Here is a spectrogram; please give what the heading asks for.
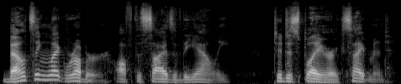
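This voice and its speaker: Expressive story narrator, close and dry. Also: medium pitch, dry recording. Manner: animated storytelling, dramatic pauses. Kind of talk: expressive scripted fan-fiction narration.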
